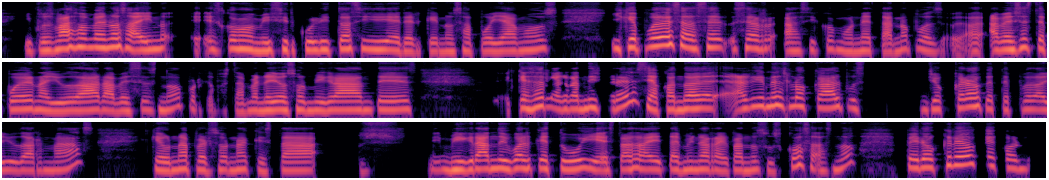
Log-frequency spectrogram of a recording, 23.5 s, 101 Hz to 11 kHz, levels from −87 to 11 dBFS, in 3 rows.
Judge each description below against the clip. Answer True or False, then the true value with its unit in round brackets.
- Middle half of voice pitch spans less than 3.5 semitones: True (2.8 semitones)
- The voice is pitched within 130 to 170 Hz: False (210 Hz)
